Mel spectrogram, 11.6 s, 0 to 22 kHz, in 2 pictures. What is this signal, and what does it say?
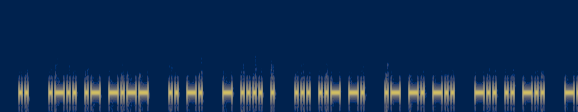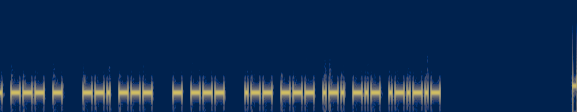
Morse code, heard as a keyed tone, about 37 wpm, 700 Hz. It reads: I LAY IN THE SUN AND DID NOT GO TO WORK.
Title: Sentences from Top 1000 Words - Review Part 2 - 40wpm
